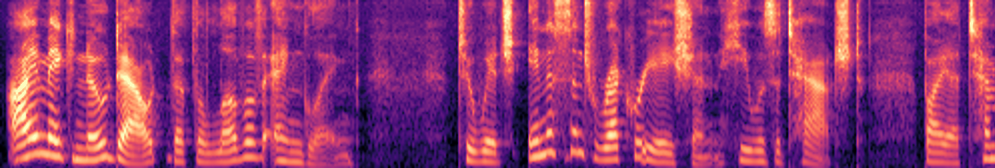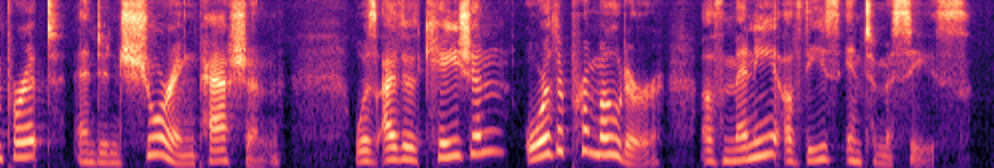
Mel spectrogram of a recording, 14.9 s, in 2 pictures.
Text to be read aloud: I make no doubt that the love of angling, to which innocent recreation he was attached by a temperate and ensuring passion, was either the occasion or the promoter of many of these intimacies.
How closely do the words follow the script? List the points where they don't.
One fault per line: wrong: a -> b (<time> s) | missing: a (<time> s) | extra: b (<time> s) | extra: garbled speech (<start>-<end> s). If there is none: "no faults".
missing: the (10.6 s)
